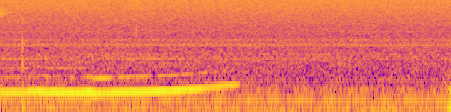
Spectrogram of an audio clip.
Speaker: really sorry you had to hear that that was my stomach i'm like very hungry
